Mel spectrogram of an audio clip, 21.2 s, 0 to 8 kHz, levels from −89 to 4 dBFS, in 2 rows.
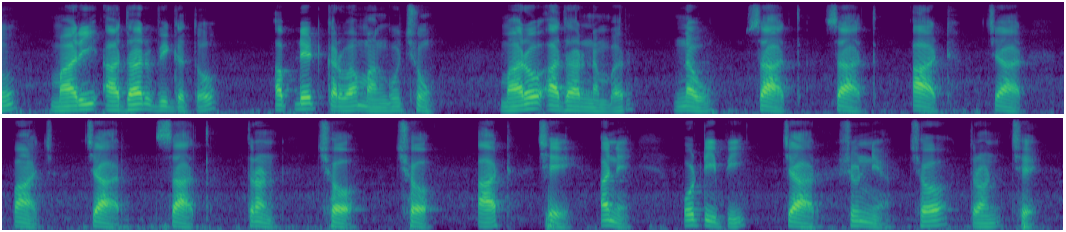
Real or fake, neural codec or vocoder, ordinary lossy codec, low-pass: real; none; none; 7.2 kHz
